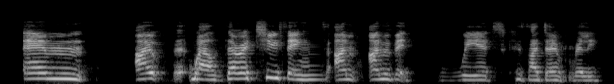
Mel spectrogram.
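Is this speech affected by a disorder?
No.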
